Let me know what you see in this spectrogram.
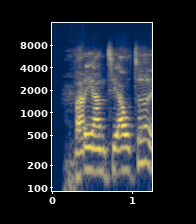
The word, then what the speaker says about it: Variante Alta: Variante Alta, is that right? Is that how you say it? – That was very good. – That was very good. Yeah, that sounded right.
